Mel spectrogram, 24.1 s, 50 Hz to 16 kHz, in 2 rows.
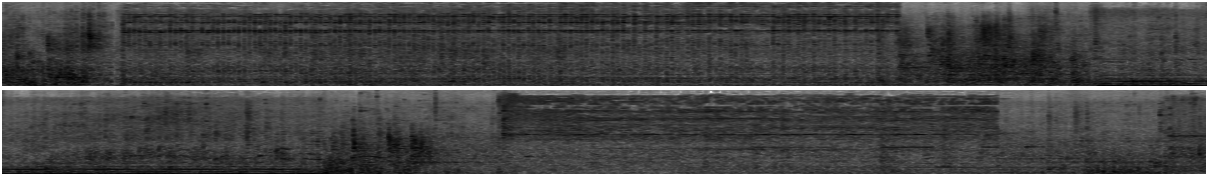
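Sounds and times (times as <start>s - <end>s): jackhammer hammering: 0.0s - 17.8s
thin high whine: 10.9s - 16.4s.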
